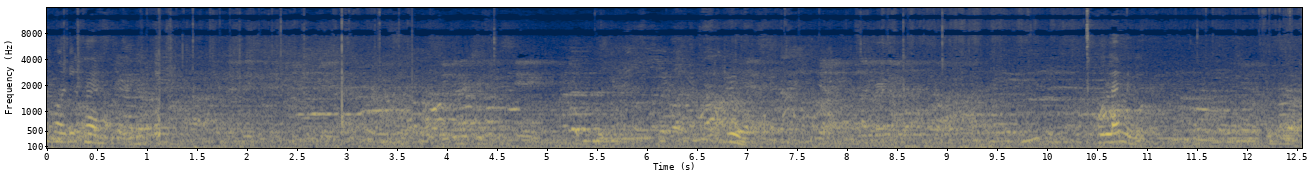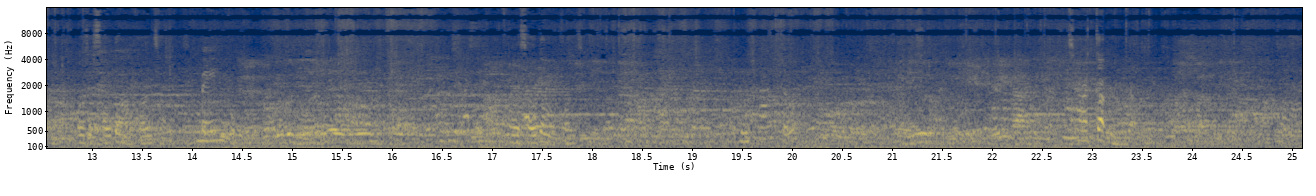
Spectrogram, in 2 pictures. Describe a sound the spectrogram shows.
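A young woman talks calmly and close by.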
